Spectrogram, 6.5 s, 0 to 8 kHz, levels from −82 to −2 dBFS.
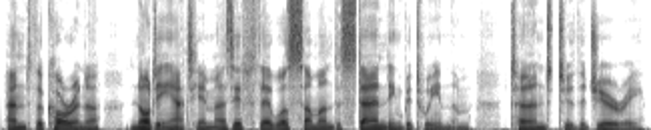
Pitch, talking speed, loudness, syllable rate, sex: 100 Hz, 165 wpm, -21 LUFS, 4.9 syllables/s, male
